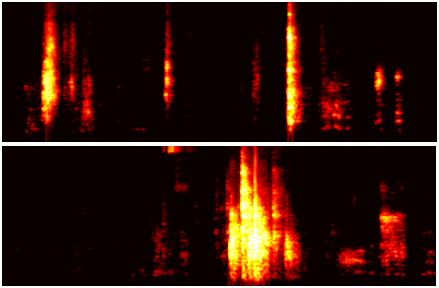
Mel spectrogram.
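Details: Young Blenheim Cavalier King Charles Spaniel puppies, five littermates kept in an indoor pen; scattered sharp yips and squeaks, then one louder drawn-out cry near the end, separated by quiet gaps.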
